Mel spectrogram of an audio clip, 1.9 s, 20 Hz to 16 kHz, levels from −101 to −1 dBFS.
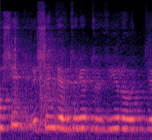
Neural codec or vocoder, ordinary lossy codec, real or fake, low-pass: none; Opus, 32 kbps; real; 14.4 kHz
